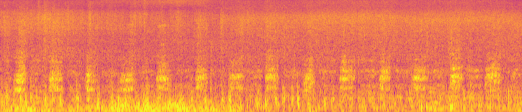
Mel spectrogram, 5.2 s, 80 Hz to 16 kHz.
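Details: Alaskan Malamutes Guizmo, Coleen, Urok and Cazan in harness on snow at Payolle, 31/01/12; rhythmic panting puffs partly masked by heavy low rumble and hissing sled noise.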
